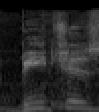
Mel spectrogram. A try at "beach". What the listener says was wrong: Beach should have a long sound. it's a long sound, it's beach. But if it's a short sound, it sounds like bitch.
